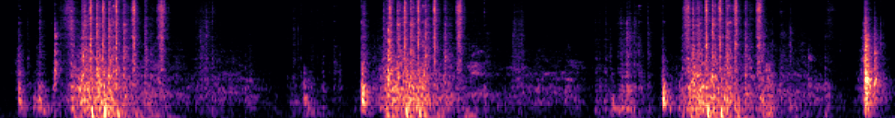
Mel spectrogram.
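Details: Broken spares-or-repairs petrol walk-behind mower, spark just restored by leaving ignition contact open, fuel uncertain: three pull-cord tugs, each a short rasping spin dying without firing.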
